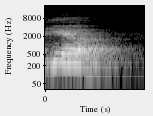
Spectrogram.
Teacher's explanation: इसमें ज और य को मिलाया गया है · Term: संयुक्त अक्षर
